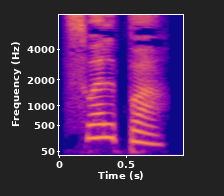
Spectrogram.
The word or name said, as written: ಸ್ವಲ್ಪು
